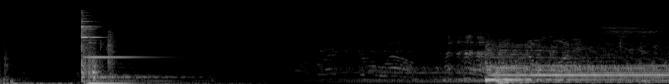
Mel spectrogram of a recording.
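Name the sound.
glasses clinking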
